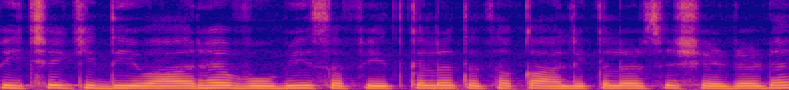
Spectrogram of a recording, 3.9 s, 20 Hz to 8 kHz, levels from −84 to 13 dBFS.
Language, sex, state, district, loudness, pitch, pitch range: Hindi, female, Chhattisgarh, Sukma, -13 LUFS, 215 Hz, 205-225 Hz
